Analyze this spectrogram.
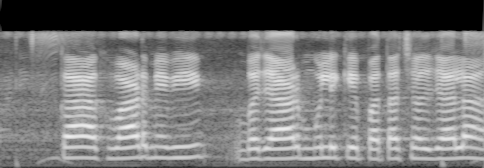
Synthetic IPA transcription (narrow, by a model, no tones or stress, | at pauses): kaəkʰʋaɽmebʱi | bəd͡ʒaɾmulkepət̪at͡ʃəld͡ʒala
